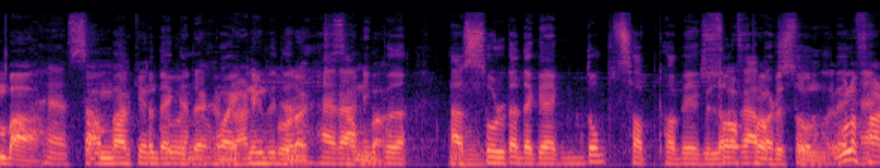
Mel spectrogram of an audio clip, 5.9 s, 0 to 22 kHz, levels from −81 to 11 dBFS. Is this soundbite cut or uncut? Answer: uncut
